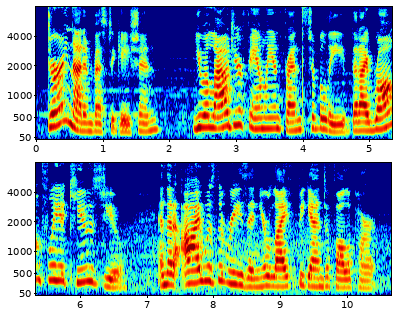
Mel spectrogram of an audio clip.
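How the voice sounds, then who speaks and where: A woman's fairly high voice at a moderate pace, swinging very widely in pitch, with music in the background. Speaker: domestic violence survivor. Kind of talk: victim impact statement read aloud.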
